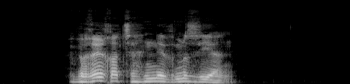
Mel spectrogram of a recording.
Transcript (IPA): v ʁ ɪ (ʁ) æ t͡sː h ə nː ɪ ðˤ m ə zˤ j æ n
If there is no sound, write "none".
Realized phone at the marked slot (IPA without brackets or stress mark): ʁ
